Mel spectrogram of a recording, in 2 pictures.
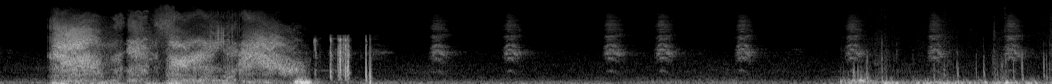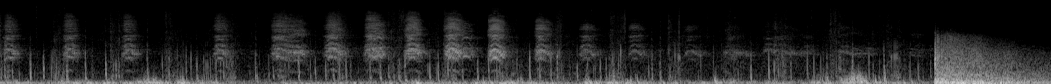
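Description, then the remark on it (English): A crow perched on a porch railing caws over and over in steady, evenly spaced calls, fairly loud, with a rushing, rumbling background noise running underneath for much of the time. “You hiding out in my field watching this stupid crow pretending to be calling me?”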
